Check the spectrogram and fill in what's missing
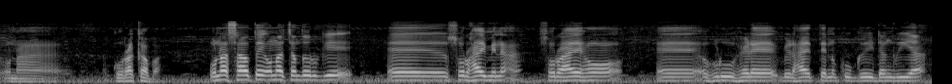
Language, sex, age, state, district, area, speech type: Santali, male, 45-60, West Bengal, Paschim Bardhaman, urban, spontaneous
